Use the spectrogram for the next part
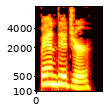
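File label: "bandager", British English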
